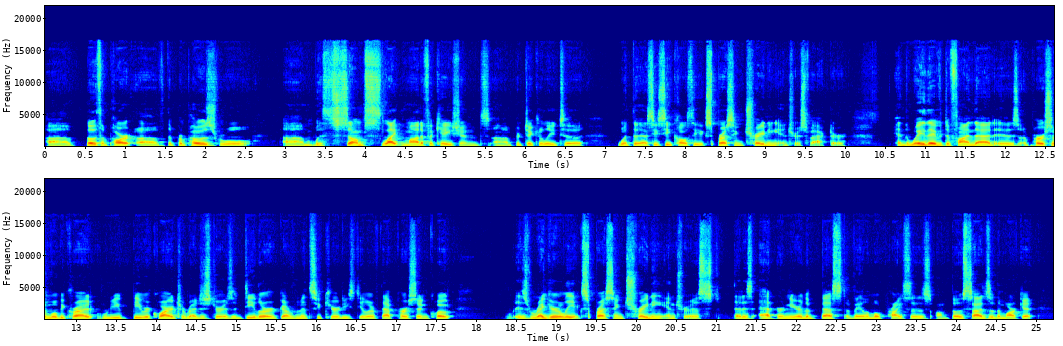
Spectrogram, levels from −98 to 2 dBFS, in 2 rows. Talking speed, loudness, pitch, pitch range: 170 wpm, -31 LUFS, 100 Hz, 95-110 Hz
